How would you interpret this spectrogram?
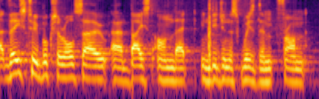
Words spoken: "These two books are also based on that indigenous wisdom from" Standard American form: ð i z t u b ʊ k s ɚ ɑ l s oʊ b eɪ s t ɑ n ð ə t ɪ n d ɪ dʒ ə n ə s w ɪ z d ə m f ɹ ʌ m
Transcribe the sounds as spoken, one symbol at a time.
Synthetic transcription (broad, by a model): ð i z t u b ʊ k s ɚ ɑ l s oʊ b eɪ s t n ð ə t ɪ n d ɪ dʒ ə n ə s w ɪ z d ə m f ɹ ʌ m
